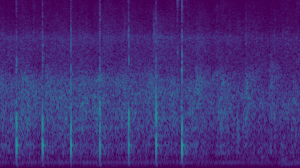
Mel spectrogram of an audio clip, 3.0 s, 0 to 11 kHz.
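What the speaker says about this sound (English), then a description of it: "So if you could please thank them with an applause" Scattered handclaps from a small audience at a county 4-H fair queen contest: about seven separate, fairly faint claps spaced evenly apart, then they stop and leave quiet room tone.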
